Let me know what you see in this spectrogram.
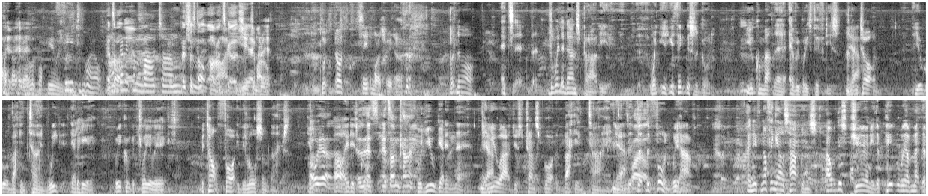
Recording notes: This episode is the third in a series of exclusive conversations that were recorded on site at the 16th Annual Iowa Independent Film Festival. This was recorded at 173 Craft Distillery in Clear Lake, IA.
